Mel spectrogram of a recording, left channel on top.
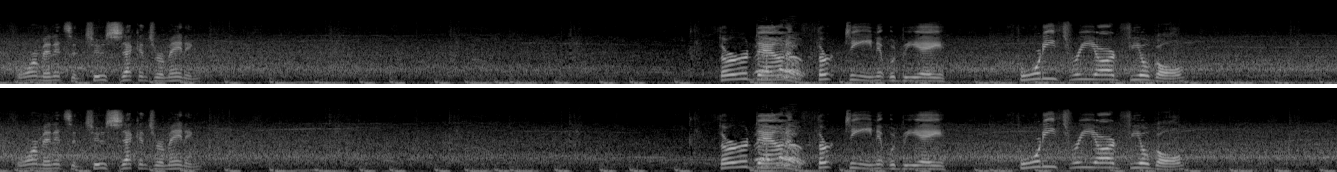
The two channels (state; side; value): normal; both; correlation 0.82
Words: Four minutes and 2 seconds remaining. Third down and 13. It would be a 43-yard field goal.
